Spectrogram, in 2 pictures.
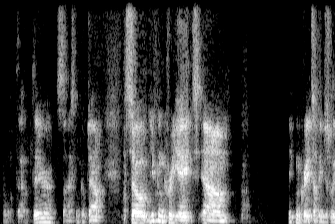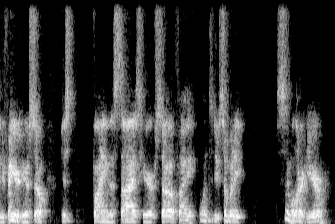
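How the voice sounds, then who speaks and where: Low-voiced man teaching in an echoey room. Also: fairly bright tone. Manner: halting, thinking aloud while working. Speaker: art teacher giving a demonstration. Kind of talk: casual, unscripted software tutorial. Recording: echoey, roomy sound.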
